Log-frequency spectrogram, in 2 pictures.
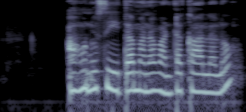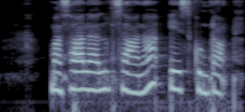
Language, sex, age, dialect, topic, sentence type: Telugu, female, 25-30, Telangana, agriculture, statement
